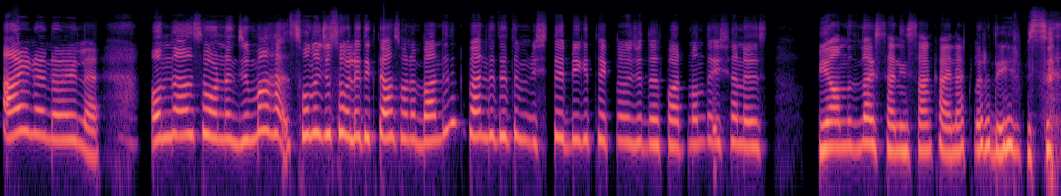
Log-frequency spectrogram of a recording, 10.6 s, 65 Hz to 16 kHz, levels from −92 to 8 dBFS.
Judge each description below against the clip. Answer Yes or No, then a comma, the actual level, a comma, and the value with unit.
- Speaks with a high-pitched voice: Yes, very high, 310 Hz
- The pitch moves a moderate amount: Yes, average, 4.8 semitones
